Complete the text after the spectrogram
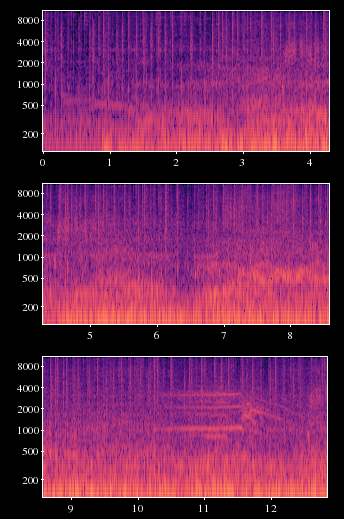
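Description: Rapid popping shots fire over and over in a dense rattle.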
